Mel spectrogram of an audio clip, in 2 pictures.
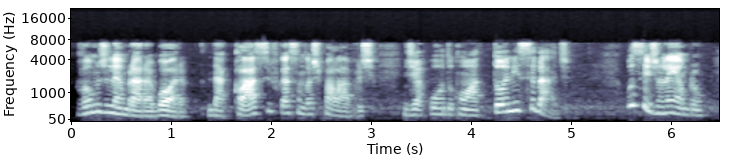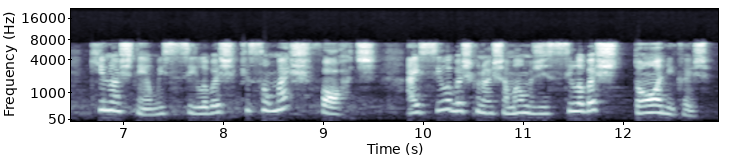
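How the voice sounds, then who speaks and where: A woman teacher, giving a recorded lesson to children, spelling out examples slowly and with clear stress and often checking in with the listener. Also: mid-range voice, lively intonation, fairly bright tone. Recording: dull lo-fi audio.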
